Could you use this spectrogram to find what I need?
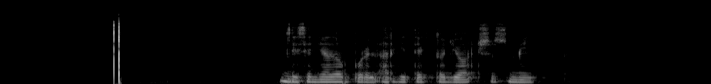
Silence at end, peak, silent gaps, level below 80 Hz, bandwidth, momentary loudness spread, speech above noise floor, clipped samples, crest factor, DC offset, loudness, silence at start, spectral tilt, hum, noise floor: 1.75 s; 0 dBFS; none; -64 dBFS; 7.4 kHz; 17 LU; 48 dB; under 0.1%; 38 dB; under 0.1%; -33 LUFS; 2.8 s; -2.5 dB/octave; none; -86 dBFS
